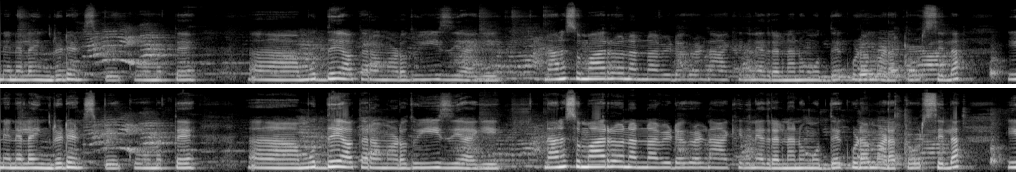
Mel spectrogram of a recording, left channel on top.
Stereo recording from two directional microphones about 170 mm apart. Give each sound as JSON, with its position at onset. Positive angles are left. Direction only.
{"t": 0.0, "sound": "speech", "side_deg": -25}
